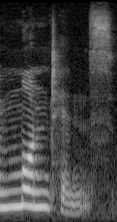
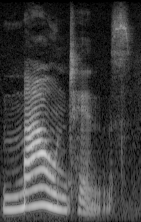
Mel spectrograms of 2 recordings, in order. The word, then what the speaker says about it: mountains: We don't want to hear mountains, okay? Or mountains. It's mountains. The second part is like tins, like a tin of soup. Think of that word, tin, and you'll pronounce it perfectly.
